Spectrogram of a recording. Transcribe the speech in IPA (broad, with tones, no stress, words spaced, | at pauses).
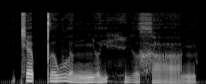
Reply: cɛ˦˥p̚ t̪ə˧˥wlə˨˩ŋɲə˨˩˦j hi˨˩ə̯xa˨˩˨ŋ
